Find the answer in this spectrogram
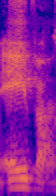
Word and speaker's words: Eva: day uh it's interesting many romani romanian and hungarian pronounce their name ava so it's is it's eva though uh you told me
